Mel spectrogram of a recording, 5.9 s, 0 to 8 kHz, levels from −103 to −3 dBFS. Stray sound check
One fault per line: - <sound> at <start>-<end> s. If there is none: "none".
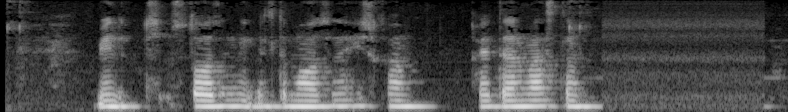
none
